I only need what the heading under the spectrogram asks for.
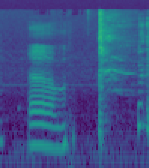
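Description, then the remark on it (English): An abrupt cough bursts out right after a brief voiced sound, followed by a little breathy noise; it's short and moderately loud. “I haven't been coughing all day.”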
